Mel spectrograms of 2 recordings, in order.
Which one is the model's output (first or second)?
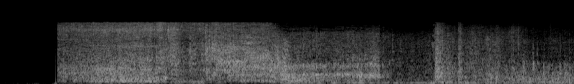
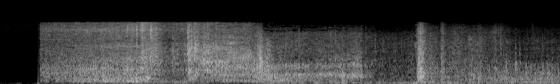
second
